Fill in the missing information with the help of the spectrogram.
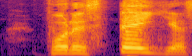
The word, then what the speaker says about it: Forestella: No, pero es que la recomendación no es solo la canción, es, es, la interpreta un cuarteto coreano, eh, Forestella se llama, For e e l a así como Forestella sería la, eh, pronunciación puntual.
